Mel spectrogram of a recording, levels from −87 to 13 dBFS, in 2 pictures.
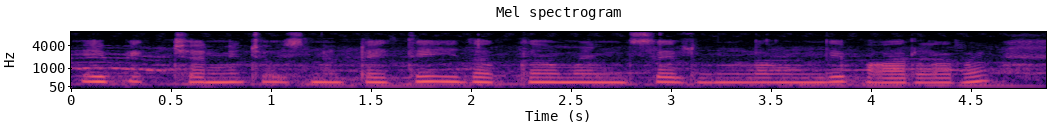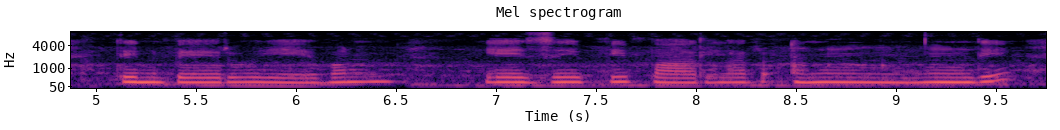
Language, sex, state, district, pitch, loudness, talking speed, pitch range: Telugu, female, Andhra Pradesh, Visakhapatnam, 215 Hz, -29 LUFS, 85 wpm, 210-225 Hz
